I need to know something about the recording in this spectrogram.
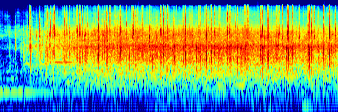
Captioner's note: audience applauds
